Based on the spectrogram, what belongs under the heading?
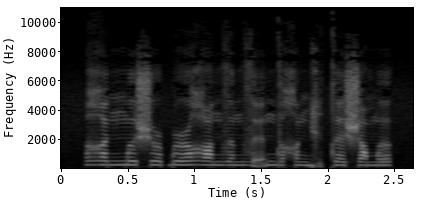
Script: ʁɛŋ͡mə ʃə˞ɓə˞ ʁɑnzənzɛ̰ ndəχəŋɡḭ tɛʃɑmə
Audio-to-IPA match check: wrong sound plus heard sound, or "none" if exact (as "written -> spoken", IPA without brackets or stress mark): none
